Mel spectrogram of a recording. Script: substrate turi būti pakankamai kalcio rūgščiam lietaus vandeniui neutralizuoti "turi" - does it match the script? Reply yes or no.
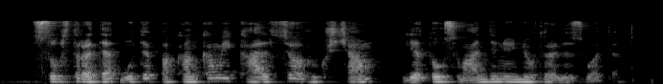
no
